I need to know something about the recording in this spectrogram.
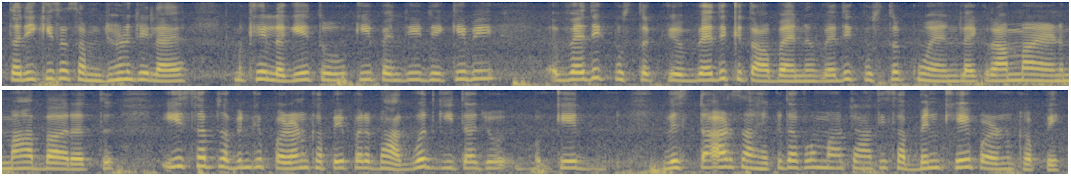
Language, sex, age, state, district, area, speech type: Sindhi, female, 45-60, Rajasthan, Ajmer, rural, spontaneous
